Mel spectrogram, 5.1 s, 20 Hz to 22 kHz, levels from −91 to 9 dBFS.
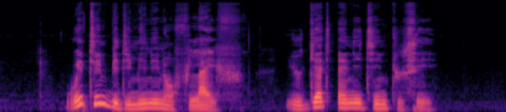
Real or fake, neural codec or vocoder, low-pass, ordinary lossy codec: real; none; none; none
